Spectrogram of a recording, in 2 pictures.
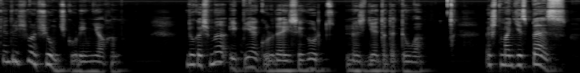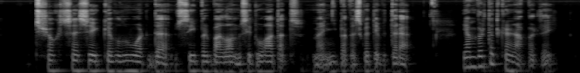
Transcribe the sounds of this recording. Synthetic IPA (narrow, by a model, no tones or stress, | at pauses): kɛnd̪ɾiʃuaɾʃumt͡ʃə̥kuɾiuɲɔhəm | d̪ukɛʃməʔipjɛkṵɾðɛis̬iɡuɾt̪ | nəzɟɛt̪̬at̪ɛt̪ua | əʃt̪maɟisbɛz | t̪ə̥ʃɔxtsɛsikɛvulˠuaɾðɛ̰sipəɾbalˠɔnəsit̪uat̪a̰t̪mɛ̰ɲəpəɾpɛ̰ɾskɛk̚t̪ivt̪əɾɛ̰ | jamvəɾt̪ɛt̪kɾɛna̰pə̰ɾt̪ḭ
